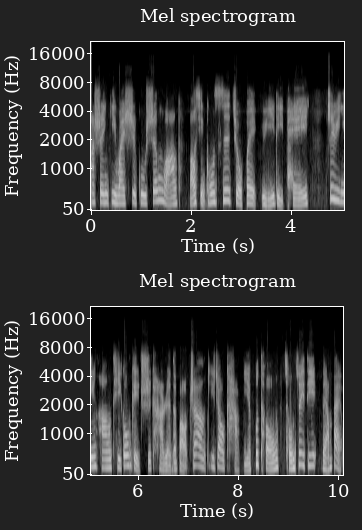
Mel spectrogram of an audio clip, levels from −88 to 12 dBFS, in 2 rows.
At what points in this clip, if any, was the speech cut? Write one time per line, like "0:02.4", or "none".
0:08.9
